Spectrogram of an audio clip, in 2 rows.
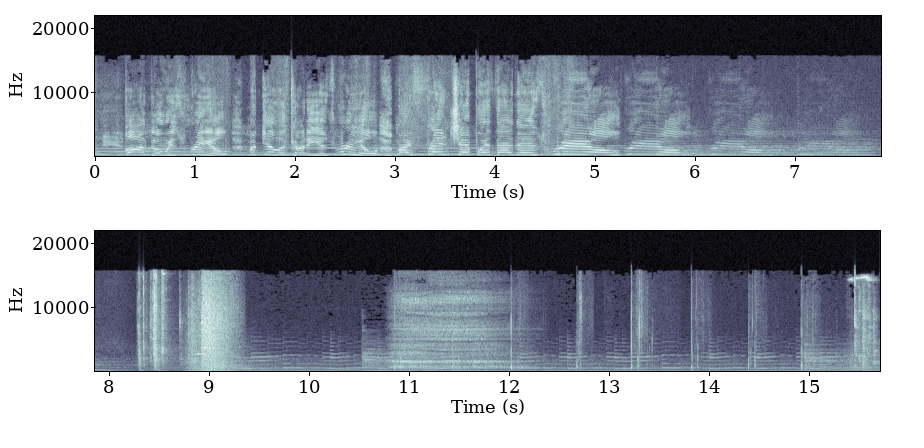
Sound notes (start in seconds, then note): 5.2 echoing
